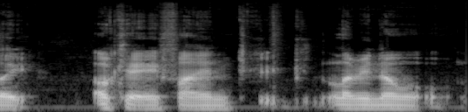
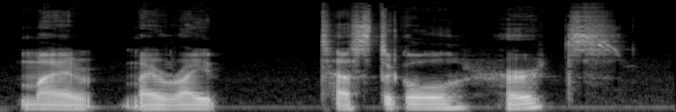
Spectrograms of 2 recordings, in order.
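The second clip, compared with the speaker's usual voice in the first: imitated whisper. Retelling leaning over a hospital front desk: retelling a whisper. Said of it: "I lean forward in the desk and I whisper".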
